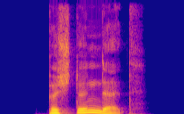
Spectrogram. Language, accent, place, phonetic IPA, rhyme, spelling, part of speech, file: German, Germany, Berlin, [bəˈʃtʏndət], -ʏndət, bestündet, verb, De-bestündet.ogg
- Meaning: second-person plural subjunctive II of bestehen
